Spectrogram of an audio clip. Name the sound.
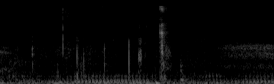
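domestic cat purring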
